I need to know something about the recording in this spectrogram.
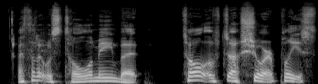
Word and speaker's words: Ptolemy: I think it's Teleme. I think the P is silent. I thought it was Ptolemy, but Sure, please correct me, Daddy.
